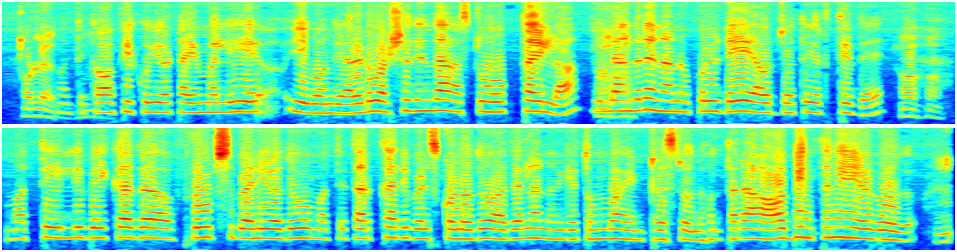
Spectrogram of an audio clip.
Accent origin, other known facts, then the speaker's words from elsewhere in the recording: Napoklu, Karnataka, India; ನಾನು ನಾಪೋಕ್ಲಿಂದ ಬಂದವಳು. ಬಾಲ್ಯದಲ್ಲಿ ನಮ್ಮ ತಂದೆ ತಾಯಿ ನಮ್ಮ ಅಜ್ಜ ಅಜ್ಜಿಯವರೆಲ್ಲ ಕೃಷಿಕರೇ.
